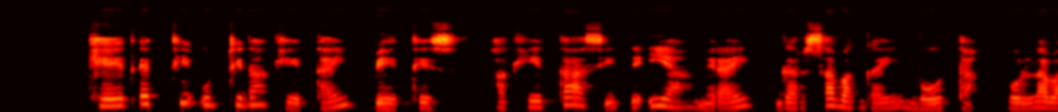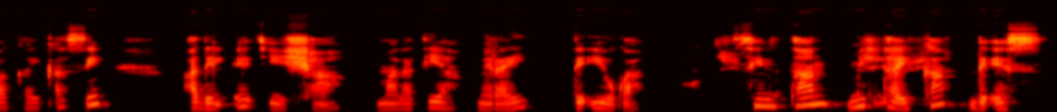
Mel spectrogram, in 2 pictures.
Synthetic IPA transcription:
kʰe̞ːt̪ʼɛt̪ːɪʔʊt̪ːɪd̪ɐkʰe̞ːt̪ːɐjbe̞ːt̪ːe̞ːs | hɐkʰe̞ːt̪ːaːsɪd̪̥ɛʔɪjamɛɾʔɐjɡɐɾsɐbɐɡːɐjbo̞ːt̪ːɐ | bɔlːɐbɐɡːɐjkʼɐsːɪ | ʔɐ̰d̪ɪlʔɛt͡ʃʼiːʃːaː | mɐlɐt̪ɪjɐmɛɾɐj | d̪̥ɛʔɪjoːɡa̰ː | sɪnt̪ːɐnmɪt̪ːɐjkːɐd̪ɛʔeːs

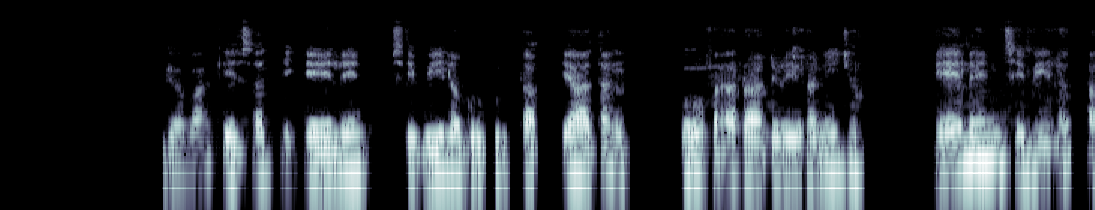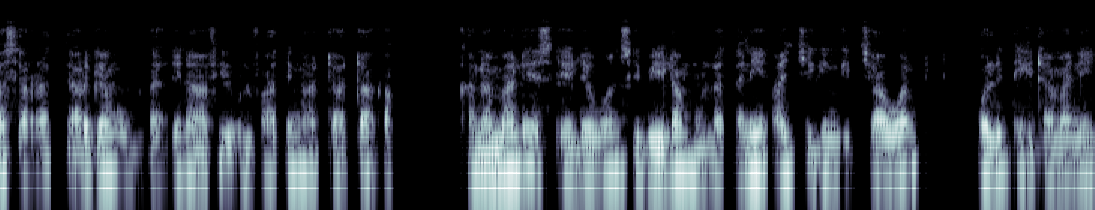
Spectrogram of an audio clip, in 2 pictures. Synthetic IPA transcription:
ɡɐbaːke̞ːsːɐt̪ːɪʔeːleːn | sɪbiːlɐɡʊɾɡʊɾt̪ʼːaːft̪ʼɪjaːt̪ɐn | ʔʊɾʊfɐ̰ʔɛ̰rːaːd̪ɪɾiːɾɐniːd͡ʒɪɾʊ̥ | ʔe̞ːleːnsɪbiːlɐkʼɐsɐrːɐt̪ːɪɐ̰ɾɡɐmʊnbɐlːɪnaːfɪ̰ʊlfa̰ːt̪ɪnːɐd̪ːaːd̪ːaːkʼɐb | kʰɐnɐmɐle̞ːseːleːwːɐnsɪbiːlɐnmʊlʔɐt̪ɐniːʔɐt͡ʃːɪɡɪŋɡɪt͡ʃːaːwːɐn | wɐlɪt̪ːɪhɪᶑɐmɐniː

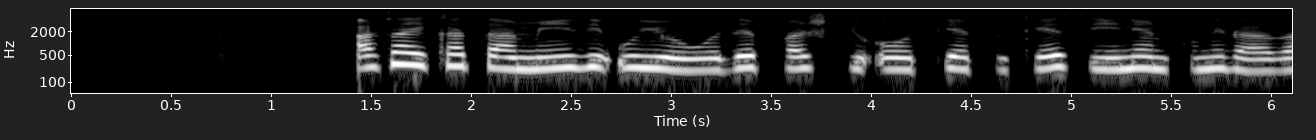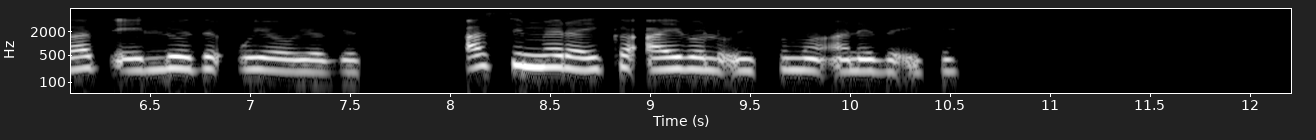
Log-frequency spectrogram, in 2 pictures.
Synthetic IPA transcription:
ʔɐsɐjkɐt̪ːaːmiːd̪ɪʔʊjoːwɔd̪ɛpɐʃkɪʔo̞ːt̪ːɪjɐt̪ʊkeːsiːnɪjɐnkʊmɪd̪aːɡaːt̪ʼe̞ːlːɪjoːd̪ɛʔʊjɐwʊjɐɡɛs | ʔɐsːɪmɛɾɐjkːɐʔɐjbɐlɔʔit̪ːʊmaːʔɐnɛbɛ̰ʔɪ̰t̪ɛ

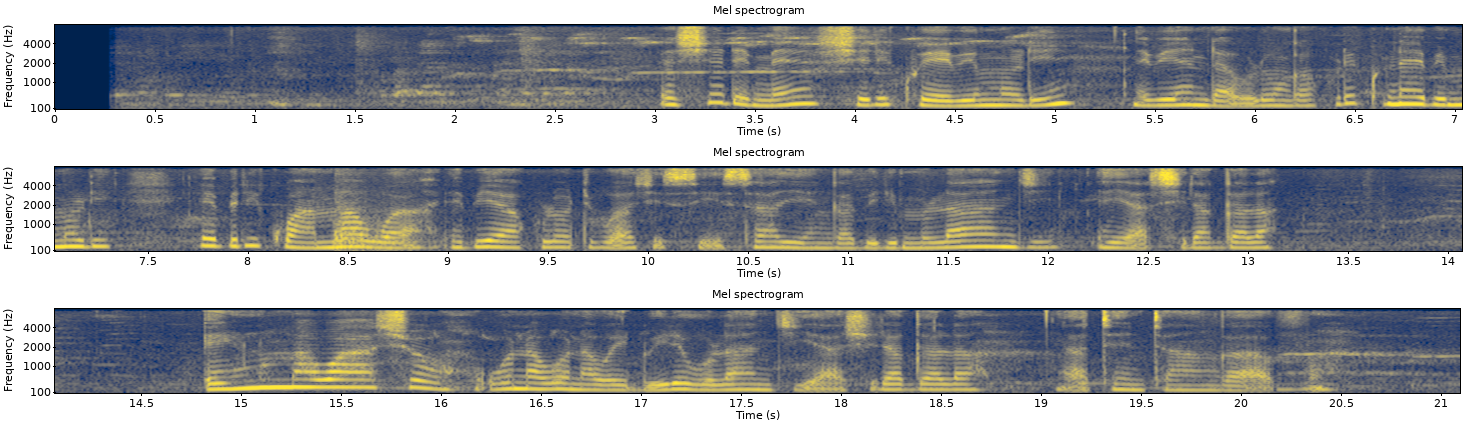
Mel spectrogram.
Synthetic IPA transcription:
e̞cilime̞ciɾikwe̞ːβimulie̞βje̞ːndawṵloŋɡakulikune̞ːβimuli | e̞βiɾikwaːmawae̞βjaːkulo̞ːtiβwa̰cisḭːsaje̞ŋɡaβiɾimulaːɲɟi | eja̰ciɾaɡala | eɾinumawaːco̞wonawo̞nawedwiːɾe̞βulaːɲɟija̰ciɾaɡalaɡa̰te̞ːntʰaːŋɡa̰ːvu

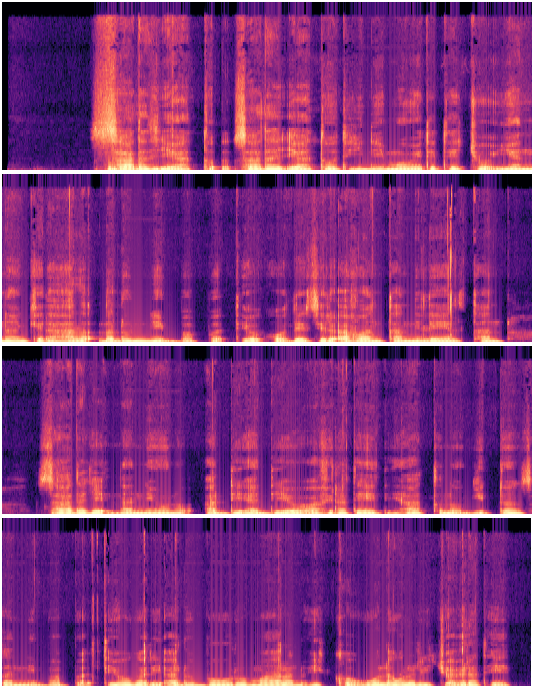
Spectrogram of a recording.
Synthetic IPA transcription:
saːd̪ɐt͡ʃːt̪ːsaːd̪ɐt͡ʃʼɪʔɐt̪ːoːt̪ɪɪnɛmɔwɛt̪ːɛt̪ʰɛt͡ʃːɔ̰jɐnːaŋkɪɾɐhɐlɐlɐd̪ʊnːɪbɐbːɐt̪ʼːɪjɔkʼɔt̪ːesɪɾɐ̰ʔɐfɐnt̪ɐnːɪle̞ːlt̪ʰɐnːɔ | saːd̪ɐd͡ʒɛʔɐnːɪhʊnɔɐd̪ːɪɐd̪ːɪjɛʔɐfɪɾɐt̪e̞ːt̪ɪhɐt̪ːɔnɔɡɪd̪ːɔnsɐnːɪ̰bɐbːɐ̰t̪ʼːɪjoɡɐɾɪʔɐd̪ɔbuːɾɔmaːlɐnɔɪkʰːɔwɔlɛwɔlɛɾɪt͡ʃːʊɐfɪɾɐt̪ʰe̞ːt̪ɪ

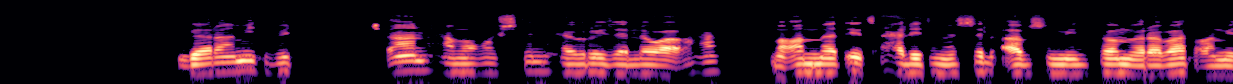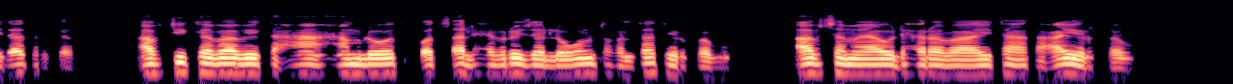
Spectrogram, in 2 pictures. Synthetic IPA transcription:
ɡɐɾamit̪bɨ | t͡ʃʼːanħamɐxoʃt̪ʰɨnħɨβɾizɐlːɐwoaχʼħa | mɐʔʼɐmːɐt̪ʼit͡sʼaħlit̪ʰɨmɐsɨla̰βsɨmːint̪ʰo̞mɐɾɐβat̪ʰɐxʼɐmːit̪ʰʼat̪ɨɾɨkːɐβ | ʔaβt̪ʰikʰɐβaβikʰɐʕaħamlowot̪kʷʼot͡sʼalħɨβɾizɐlːɐwo̞mt̪ʰɐxlɨt̪ʰat̪jɪɾɨkːɐβu | ʔaβsɐmajawid̪ɨħɾɐβajt̪ʰakʰɐʕajɪɾɨkːɐβu

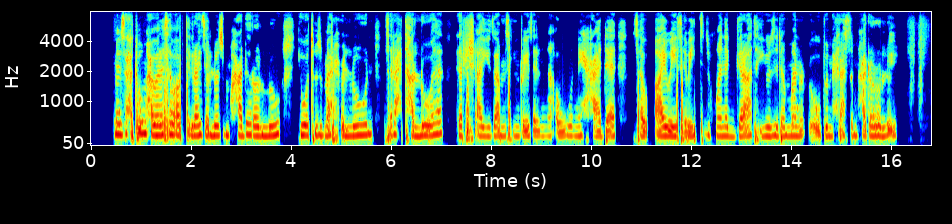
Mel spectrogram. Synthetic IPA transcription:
mɐβzaħt̪ʰiumaħbɐɾɐsɐβa̰βt̪ʰɨɡɾajzɐlːo̞zɨmːɐħad̪ɐɾɐlːuhiwɔt̪ʰuzɨmɐɾħɨlːuwn | sɨɾaħt̪ʰalːɐwo | hɨɾʃa̰ɨjːuzamɨslinɾozɐlːɐnaʔɨwʊnːajħad̪ɐ | sɐβa̰jwɔjsɐβe̞t̪zɨxo̞nɐɡɨɾat̪ʰɨjːuzɨd̪ɨmːanɨʕṵʔṵbɨmɨħɾa̰szɨmːɐħad̪ɐɾɐlːuɨ̰jːu

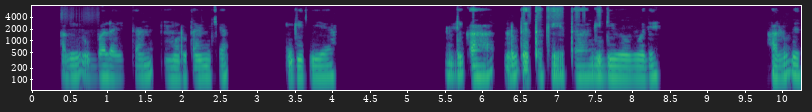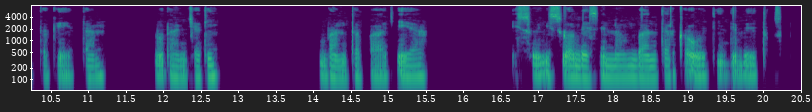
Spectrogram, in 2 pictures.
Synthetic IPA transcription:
hɐ̰ɡeːʊbːɐlɐjt̪ːɐnmʊɾt̪ɐnt͡ʃːɐ | ɡɪd̪ɪjɐ | lɪkʼaːlʊᶑ̪ɛt̪ːɐke̞̰ːt̪ʰːaːɡɪd̪ɪjoːwɔd̪ɛ | hɐlʊᶑɛt̪ːɐkḛːt̪ːɐn | lʊ̰t̪ɐnt͡ʃːɐt̪ɪ | bɐnt̪ːɐpa̰ːt͡ʃʼɪ̰ja | ʔɪsːɔ̰jɪsːʊ̰wa̰bɛsːɛ̰nːɐwnbɐnt̪ːɐɾkʰːɐ̰o̰ːt̪ːḭːd̪ːɛ̰bḛːt̪ːu̥s

